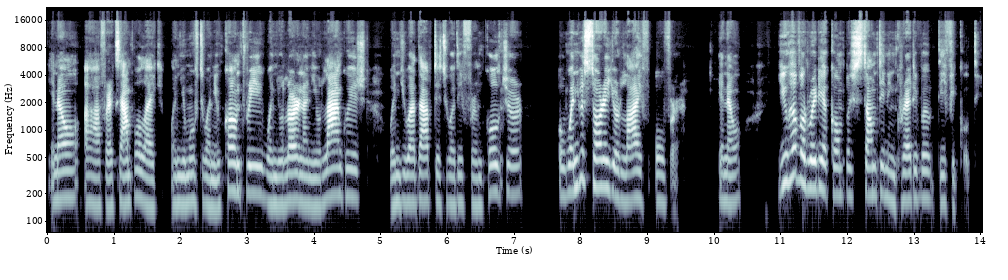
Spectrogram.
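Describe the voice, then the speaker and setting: An upbeat woman from Panama hosts a live panel discussion over a video call, with a lowish voice. She moves things along with easy connecting fillers. The sound is dry and close, with no room around it. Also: normal speed, a bit bright, dry recording. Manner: upbeat, leans on "so" and "you know". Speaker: host. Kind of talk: live panel talk show hosting.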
